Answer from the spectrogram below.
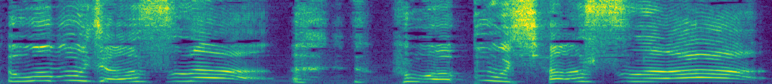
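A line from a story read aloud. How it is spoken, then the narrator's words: Panicked wailing. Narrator (Chinese): 那家伙脸色大变，居然哇的一声哭了出来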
